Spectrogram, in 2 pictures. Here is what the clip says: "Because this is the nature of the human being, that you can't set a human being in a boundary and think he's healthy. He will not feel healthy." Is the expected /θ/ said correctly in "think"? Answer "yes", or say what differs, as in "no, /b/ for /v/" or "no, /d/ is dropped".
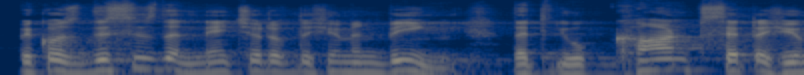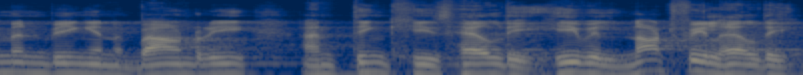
no, /t/ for /θ/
